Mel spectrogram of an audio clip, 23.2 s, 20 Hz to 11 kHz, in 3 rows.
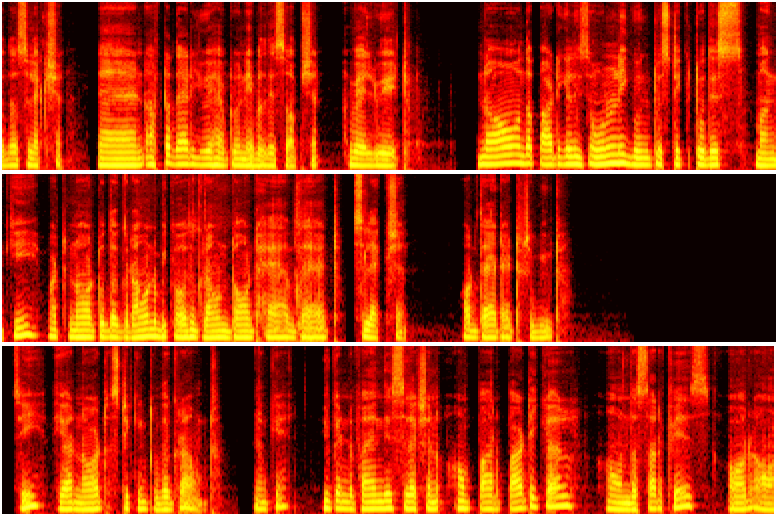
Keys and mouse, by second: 0.8 middle click, 3.6 click, 8.3 middle click, 9.6 KP_1, 10.5 shift+Right, 10.7 shift+Left, 11.1 space, 12.5 click, 16.1 space, 16.8-17.8 drag, 17.8 KP_1, 19.6-21.6 drag.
